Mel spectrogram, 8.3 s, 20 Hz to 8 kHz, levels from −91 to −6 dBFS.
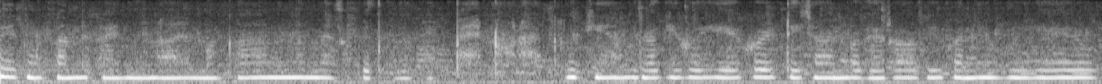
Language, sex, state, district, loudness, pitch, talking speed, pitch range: Hindi, female, Bihar, Bhagalpur, -16 LUFS, 260 Hz, 210 wpm, 255-265 Hz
